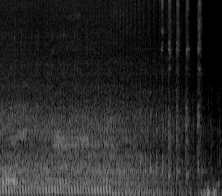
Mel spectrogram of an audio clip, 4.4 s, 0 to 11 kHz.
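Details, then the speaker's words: Dixon 2042 riding mower, 20 hp engine, 42 in cut, after an oil change: steady, even single-cylinder chug, then a clean wind-down to a stop with no knocks or misses, normal running. "well there you go runs like new again"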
